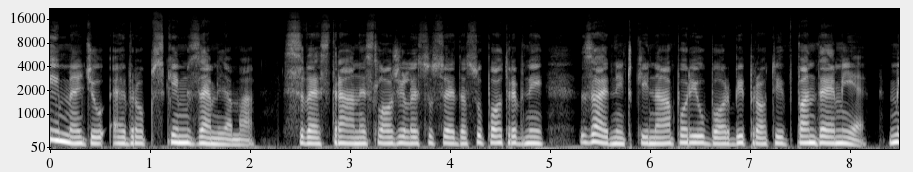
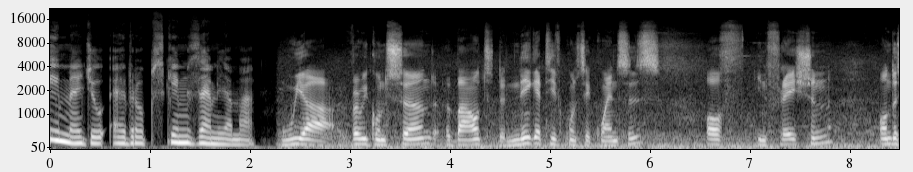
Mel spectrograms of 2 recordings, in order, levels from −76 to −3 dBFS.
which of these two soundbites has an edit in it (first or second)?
second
